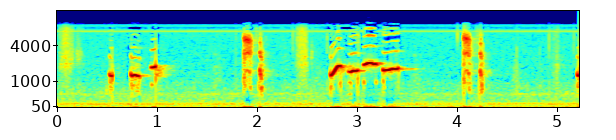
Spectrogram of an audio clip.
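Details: Pet cockatiel, a male, singing on February 16, 2011: short whistled notes, then a run of rising, looping whistles, with scattered sharp clicks between phrases and a constant low background hum.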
